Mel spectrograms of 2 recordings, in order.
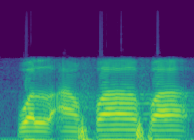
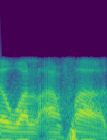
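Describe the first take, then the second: First: The word is said in full with its ending. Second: The word is cut short, dropping its ending. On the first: It means purity. The speaker calls it right. "Afaf kesucian" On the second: The meaning is lost. The speaker calls it wrong. "dibaca wal afa saja"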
